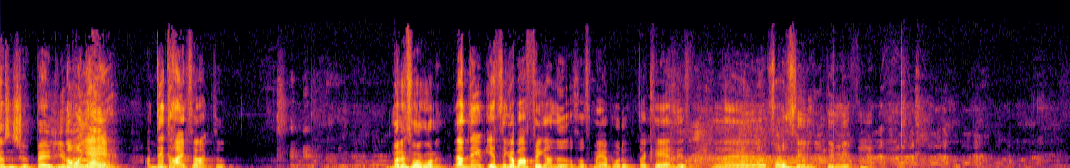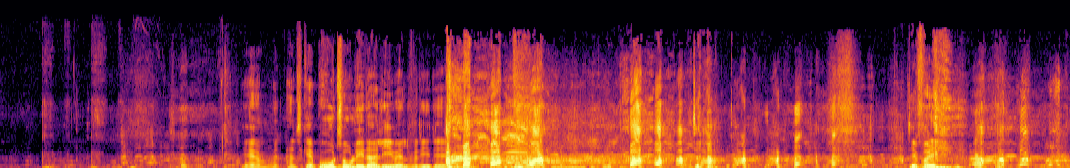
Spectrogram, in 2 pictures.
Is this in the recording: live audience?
yes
